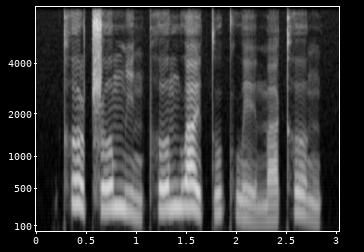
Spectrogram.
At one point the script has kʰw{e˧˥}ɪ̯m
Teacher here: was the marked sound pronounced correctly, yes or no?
no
